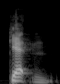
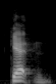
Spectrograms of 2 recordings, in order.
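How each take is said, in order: First: The T is stopped before a nasal ending. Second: The T is stopped before a nasal ending.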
